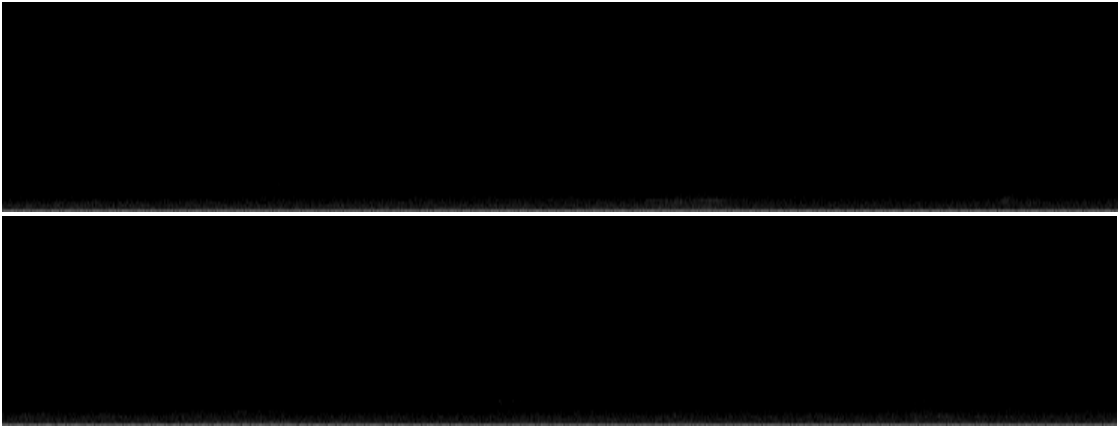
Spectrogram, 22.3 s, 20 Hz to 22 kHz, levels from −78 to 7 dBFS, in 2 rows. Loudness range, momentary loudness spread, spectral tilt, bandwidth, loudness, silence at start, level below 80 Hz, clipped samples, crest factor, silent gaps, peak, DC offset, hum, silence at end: 2 LU; 2 LU; -10 dB/octave; 4.3 kHz; -52 LUFS; 0 s; -60 dBFS; under 0.1%; 14 dB; none; -36 dBFS; under 0.1%; none; 0 s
